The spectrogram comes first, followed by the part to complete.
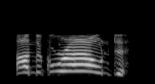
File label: Order To Surrender Female, Voices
